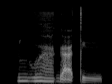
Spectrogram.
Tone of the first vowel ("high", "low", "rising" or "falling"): high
